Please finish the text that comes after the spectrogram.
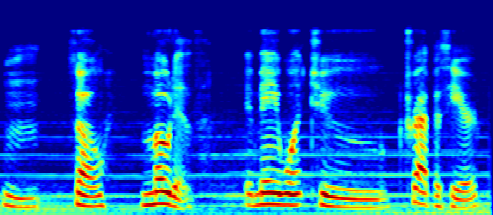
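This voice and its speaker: A man playing a tabletop roleplaying game, casually deliberating with halting phrases. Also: fairly high pitch. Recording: dull audio, faint music behind.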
